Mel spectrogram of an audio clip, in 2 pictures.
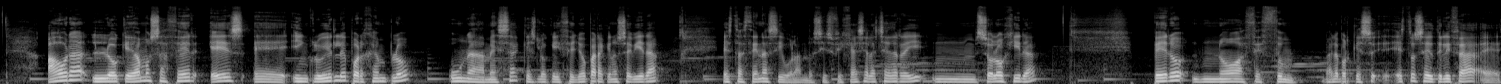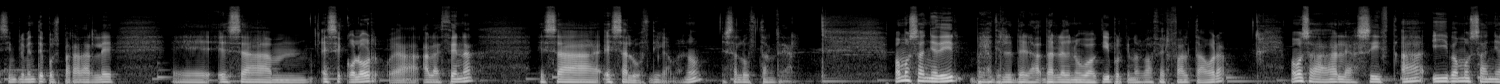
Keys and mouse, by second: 8.8 middle click, 18.3 middle click, 21.8 middle click, 27.2 click.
